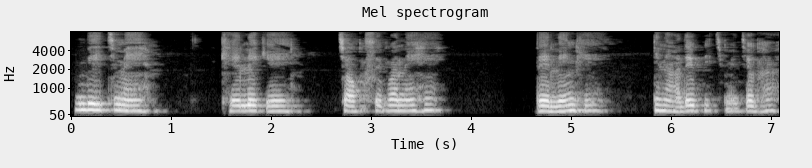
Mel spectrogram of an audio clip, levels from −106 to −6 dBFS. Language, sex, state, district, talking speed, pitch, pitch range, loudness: Chhattisgarhi, female, Chhattisgarh, Jashpur, 110 wpm, 195 Hz, 185-200 Hz, -20 LUFS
